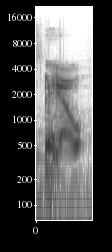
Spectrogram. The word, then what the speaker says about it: Bao: remember something about Lraya Bod will let me and influence game bod I think it is it's bao for some reason it's pronounced ba like the actual food bowel turbless seal locked of This store leads to All right.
